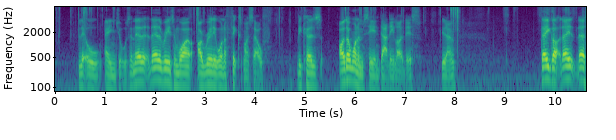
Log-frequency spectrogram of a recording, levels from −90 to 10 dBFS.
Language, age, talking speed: English, 30-49, 165 wpm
